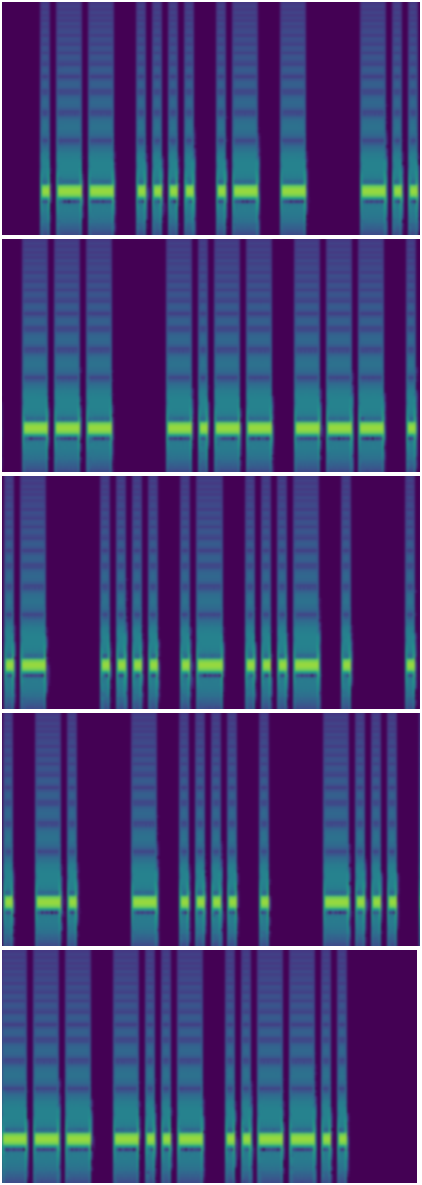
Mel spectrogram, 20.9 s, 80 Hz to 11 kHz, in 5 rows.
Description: Morse code, heard as a keyed tone, about 16 wpm, 700 Hz. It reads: WHAT DO YOU HAVE IN THE BOX?
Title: Sentences from Top 1000 Words - Review Part 2 - 15wpm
